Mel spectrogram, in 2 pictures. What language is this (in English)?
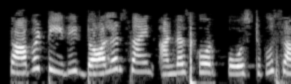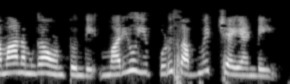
Telugu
